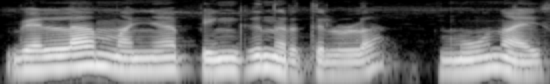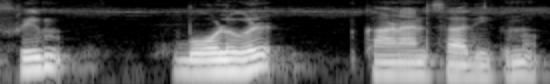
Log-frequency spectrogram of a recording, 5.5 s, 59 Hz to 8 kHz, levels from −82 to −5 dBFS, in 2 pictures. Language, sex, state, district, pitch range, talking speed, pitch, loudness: Malayalam, male, Kerala, Kollam, 110-140 Hz, 100 wpm, 130 Hz, -18 LUFS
